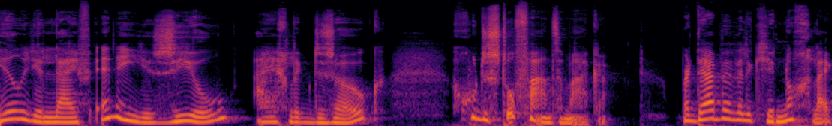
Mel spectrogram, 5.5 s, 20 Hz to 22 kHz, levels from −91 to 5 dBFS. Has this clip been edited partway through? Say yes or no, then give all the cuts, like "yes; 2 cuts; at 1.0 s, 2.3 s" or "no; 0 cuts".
no; 0 cuts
